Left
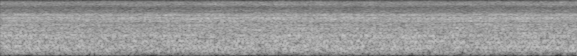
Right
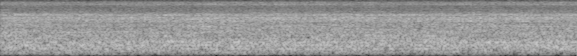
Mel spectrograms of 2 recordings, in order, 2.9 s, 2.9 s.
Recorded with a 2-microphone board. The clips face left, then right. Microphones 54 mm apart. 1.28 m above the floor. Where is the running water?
25° left (ahead or behind), 1.1 m.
